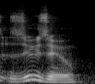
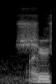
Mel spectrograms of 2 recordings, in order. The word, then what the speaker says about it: Xiu Xiu: X-I-U-X-I-U. – Shushu? – Maybe, yeah. Shushu? Is that how you would pronounce it? – I think if it's referencing Chinese, an XI mm-hmm. sound is pronounced sh. – So shushu? – Shushu.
